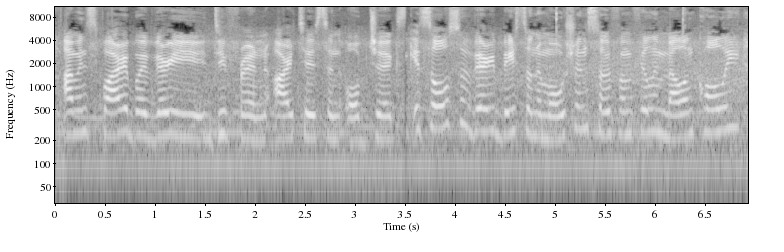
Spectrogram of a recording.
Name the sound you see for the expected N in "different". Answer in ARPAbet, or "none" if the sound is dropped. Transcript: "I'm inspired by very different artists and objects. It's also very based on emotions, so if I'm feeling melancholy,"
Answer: N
